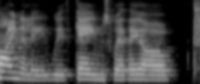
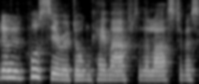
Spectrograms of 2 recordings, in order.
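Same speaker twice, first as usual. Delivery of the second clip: plain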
